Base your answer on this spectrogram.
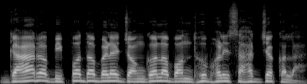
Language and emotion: Odia, neutral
